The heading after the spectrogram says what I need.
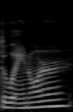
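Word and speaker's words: Dlanor: Um, it's a it's a it's said Delenor and Yeah. So like lame because she's lame.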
